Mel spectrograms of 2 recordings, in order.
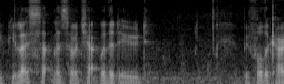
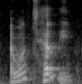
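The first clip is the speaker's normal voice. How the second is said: put-on higher, eager young woman's voice; a young scholar boasting to a traveller, lightly voiced; lightly voiced eager girl; 14 semitones higher than usual. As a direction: read her up high and keen, lightly. Girl's voice again.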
